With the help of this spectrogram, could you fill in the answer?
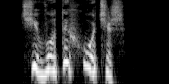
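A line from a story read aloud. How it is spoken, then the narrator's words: Choked exclamation. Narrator (Russian): сдавленно воскликнула невестка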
